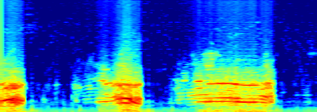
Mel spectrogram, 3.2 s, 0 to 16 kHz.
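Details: Rutting Carpathian stag in the Bucovina mountains, late September 2022, giving three deep, harsh roars in a row, each rougher and more drawn out than the last, the final one held for nearly a second.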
